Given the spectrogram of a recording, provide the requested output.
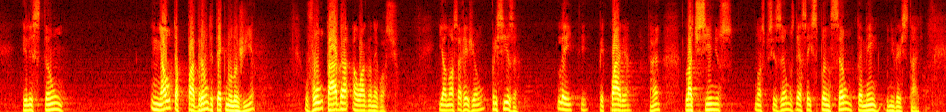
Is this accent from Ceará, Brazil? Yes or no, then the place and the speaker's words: no; Palmeiras, Rio Grande do Sul, Brazil; nós somos de Palmeiras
